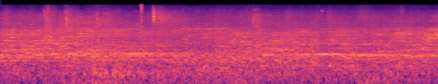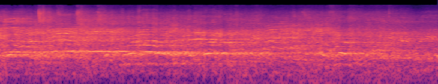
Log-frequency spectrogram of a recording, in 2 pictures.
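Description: Punches thud against bodies.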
